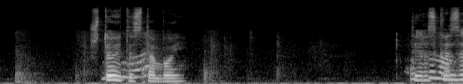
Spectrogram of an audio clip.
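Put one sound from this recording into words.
A woman speaks firmly nearby.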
